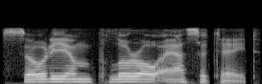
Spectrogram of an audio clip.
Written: sodium fluoroacetate

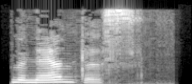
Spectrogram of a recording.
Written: monanthous

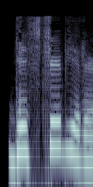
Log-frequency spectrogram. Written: distributer

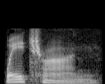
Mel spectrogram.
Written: waitron

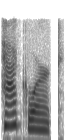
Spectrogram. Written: hackwork

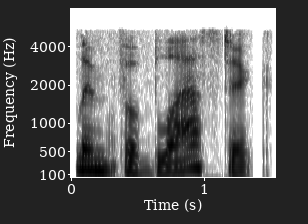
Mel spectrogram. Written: lymphoblastic

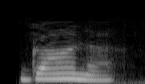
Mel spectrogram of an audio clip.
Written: gana

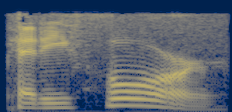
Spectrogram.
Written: petit four

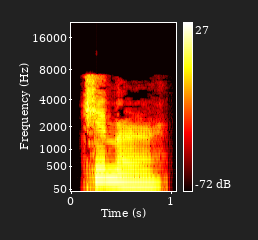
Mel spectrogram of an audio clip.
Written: chimar

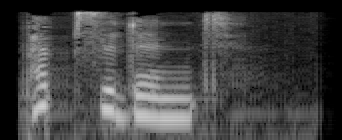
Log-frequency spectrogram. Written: pepsodent

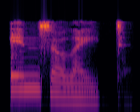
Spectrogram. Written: insolate

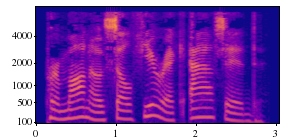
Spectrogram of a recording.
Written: permonosulfuric acid

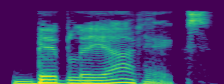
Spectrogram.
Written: bibliotics

